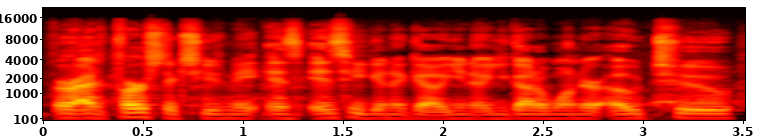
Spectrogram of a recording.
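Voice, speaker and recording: A man's voice: on the low side, little pitch movement, fast talker, a little mellow, slight background noise. A man working as a color commentator, analysing a live baseball game in a conversational way.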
